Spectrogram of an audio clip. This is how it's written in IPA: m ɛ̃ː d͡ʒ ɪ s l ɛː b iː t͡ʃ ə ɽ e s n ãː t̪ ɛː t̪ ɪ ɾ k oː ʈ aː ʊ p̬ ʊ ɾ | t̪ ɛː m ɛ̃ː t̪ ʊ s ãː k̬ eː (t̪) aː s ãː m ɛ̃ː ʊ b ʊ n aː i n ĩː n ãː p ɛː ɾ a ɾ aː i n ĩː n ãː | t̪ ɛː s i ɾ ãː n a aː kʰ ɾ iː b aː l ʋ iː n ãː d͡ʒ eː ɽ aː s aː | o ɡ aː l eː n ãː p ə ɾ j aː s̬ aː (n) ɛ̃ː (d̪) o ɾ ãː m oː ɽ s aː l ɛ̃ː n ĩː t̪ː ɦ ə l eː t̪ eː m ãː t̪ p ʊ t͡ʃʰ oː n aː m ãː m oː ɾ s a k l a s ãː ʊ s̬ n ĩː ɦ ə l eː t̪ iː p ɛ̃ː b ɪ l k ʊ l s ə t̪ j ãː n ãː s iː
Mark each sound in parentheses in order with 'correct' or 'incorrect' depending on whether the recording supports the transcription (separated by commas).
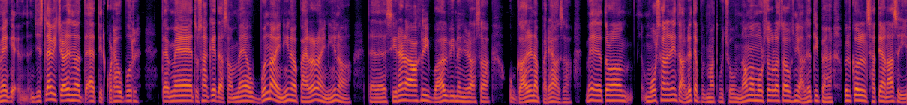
incorrect, incorrect, incorrect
